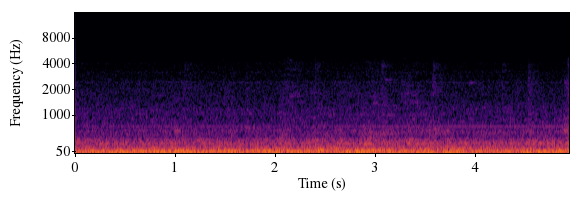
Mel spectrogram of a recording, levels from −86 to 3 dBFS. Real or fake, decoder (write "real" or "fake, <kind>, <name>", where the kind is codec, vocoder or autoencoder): real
